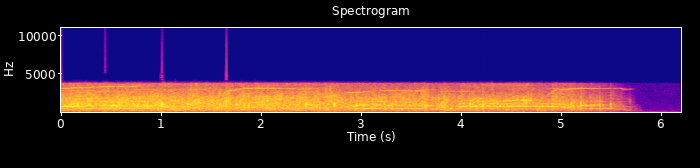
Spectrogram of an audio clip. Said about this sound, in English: Brandon, want to give you a one-time round of applause.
